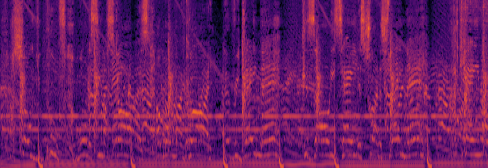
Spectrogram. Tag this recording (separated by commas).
Music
